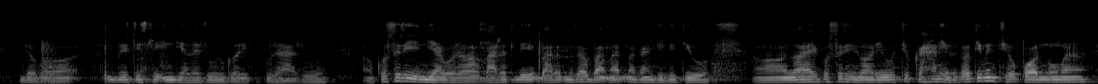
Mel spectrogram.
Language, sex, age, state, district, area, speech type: Nepali, male, 18-30, West Bengal, Kalimpong, rural, spontaneous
